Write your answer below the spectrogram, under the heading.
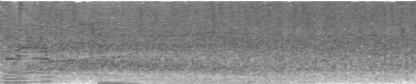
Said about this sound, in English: It's always a bit difficult when you start clapping without realising how long it's going to go on for, isn't it? Yeah, because you're stuck with it by then.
